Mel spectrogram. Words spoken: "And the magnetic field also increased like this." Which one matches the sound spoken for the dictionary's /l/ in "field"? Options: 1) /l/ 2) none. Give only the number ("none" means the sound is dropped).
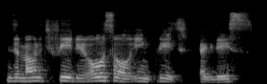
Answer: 2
